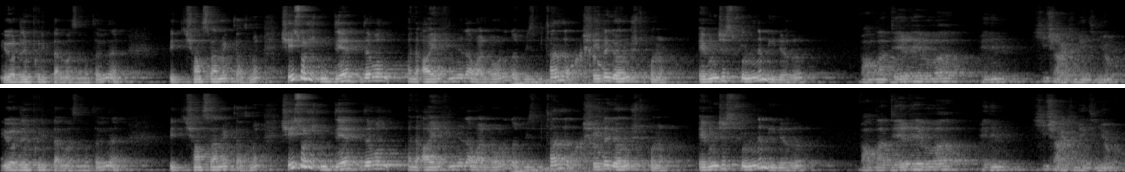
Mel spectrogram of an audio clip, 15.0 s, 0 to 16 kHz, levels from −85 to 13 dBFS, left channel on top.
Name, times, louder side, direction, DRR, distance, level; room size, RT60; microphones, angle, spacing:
voice 1, 0.0-1.6 2.3-8.9 9.3-10.7, left 1 dB, 15° left, 3 dB, 0.7 m, -24 dB
sound 1, 6.1-8.8, left 2 dB, 50° left, 1.1 m, -38 dB
voice 2, 11.4-12.7 13.1-13.4 13.8-14.8, equal, 20° right, -4 dB, 5.2 m, -29 dB
16.5 x 8.2 x 6.5 m, 1.5 s
head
